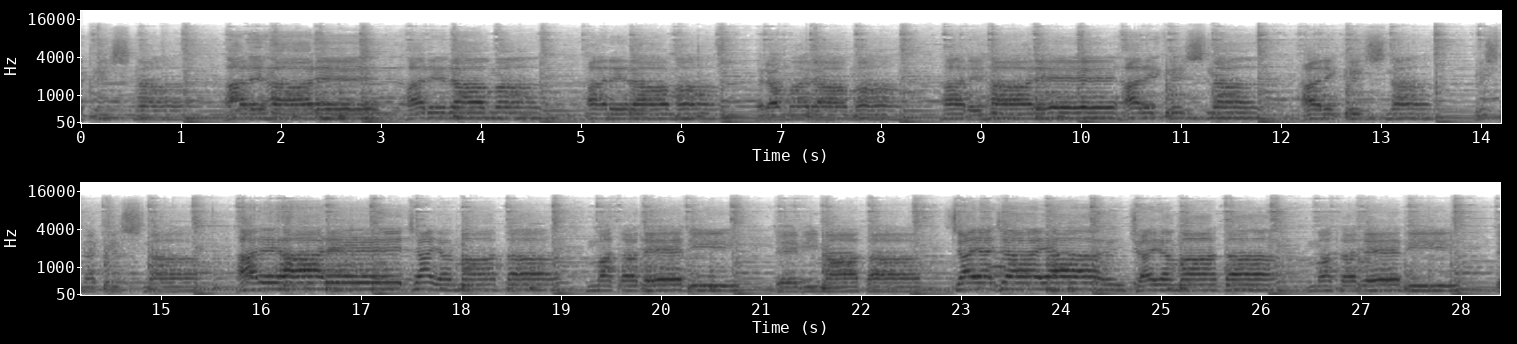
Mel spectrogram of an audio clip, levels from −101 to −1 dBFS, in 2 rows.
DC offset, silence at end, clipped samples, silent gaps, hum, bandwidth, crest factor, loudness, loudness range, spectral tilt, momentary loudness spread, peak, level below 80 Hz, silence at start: under 0.1%; 0 s; under 0.1%; none; none; 14 kHz; 18 dB; -24 LUFS; 5 LU; -4.5 dB/octave; 10 LU; -6 dBFS; -44 dBFS; 0 s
